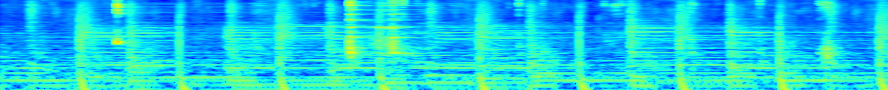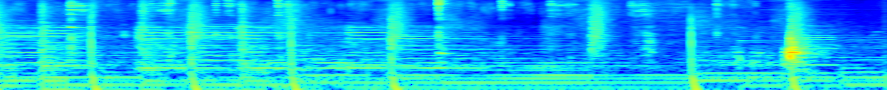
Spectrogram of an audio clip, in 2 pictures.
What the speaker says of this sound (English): And then you just take a fork and start mashing it all up until it becomes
